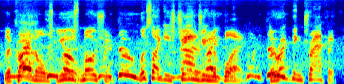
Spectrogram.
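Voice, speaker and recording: A lively play-by-play announcer. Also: male voice, sits high, over a noisy crowd. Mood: calm. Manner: brisk, clipped play calls. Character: male football play-by-play announcer, steady. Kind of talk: sports play-by-play commentary. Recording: game audio with steady hiss.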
